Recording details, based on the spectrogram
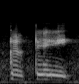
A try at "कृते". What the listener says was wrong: फिर भी करते ही बोल रहे। आपको कृते बोलना नहीं आता? कृते। क्री है, क्री। ये क्रय नहीं है।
